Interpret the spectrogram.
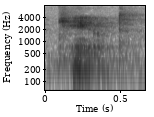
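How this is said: It is said with an American accent.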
